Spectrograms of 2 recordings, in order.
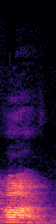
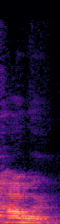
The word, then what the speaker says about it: hour: इसको क्या पढ़ते हैं, आर, नॉट हावर। वो कई सारे बच्चे इसको हावर पढ़ते हैं, एच साइलेंट होता है, इसको क्या पढ़ते हैं, आर।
